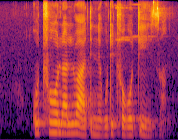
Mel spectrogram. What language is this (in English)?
Swati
